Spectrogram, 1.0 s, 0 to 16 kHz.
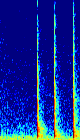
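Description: Three short, dry taps on the polycarbonate plastic back of an HDC Nano One, a clone of the HTC One M7, each a quick click centred around 570 Hz with almost no ring. The back sounds different from aluminium because it is plastic, though it still feels solid and well made.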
